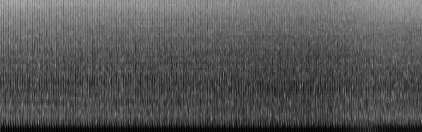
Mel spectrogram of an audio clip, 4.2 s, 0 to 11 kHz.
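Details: Kubota B7100 diesel tractor driving a NorthStar PTO generator at about 4000 W; steady, even drone holding speed under load, no knocks or hunting. Normal running under load.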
